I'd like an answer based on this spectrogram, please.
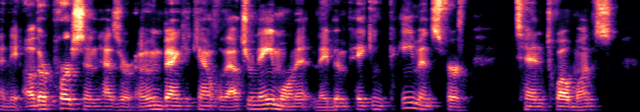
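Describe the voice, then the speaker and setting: A man with a fairly low pitch and fairly even intonation, against a quiet background. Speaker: mortgage loan officer. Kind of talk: presentation with Q&A to real estate agents. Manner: fast.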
